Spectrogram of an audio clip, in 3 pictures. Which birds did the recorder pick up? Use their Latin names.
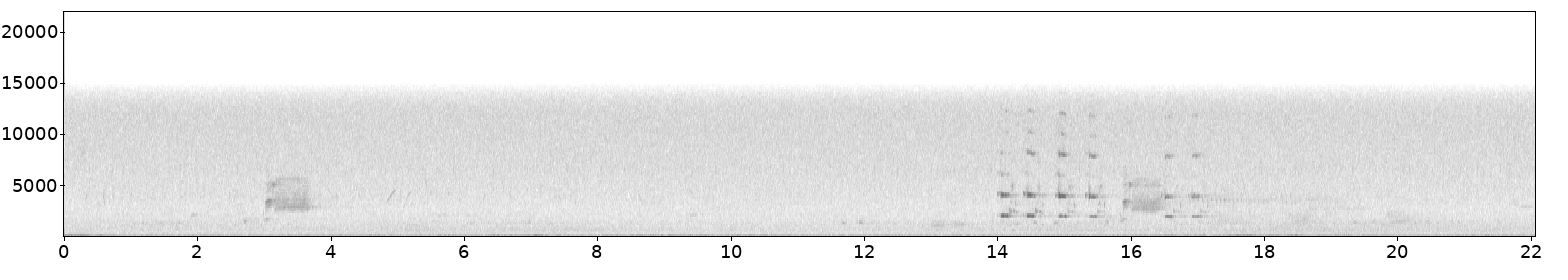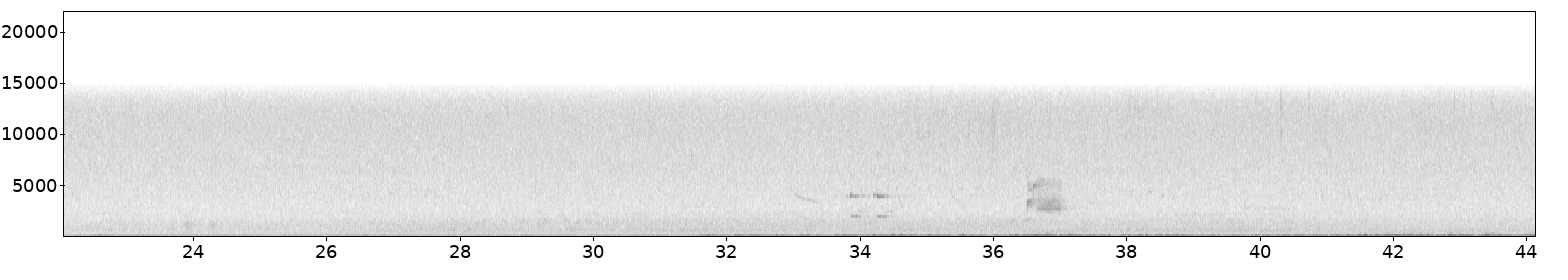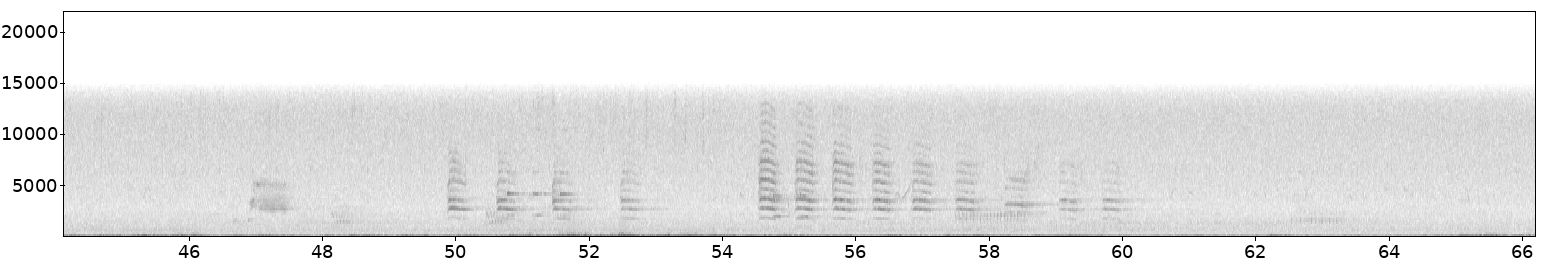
Agelaius phoeniceus, Corvus brachyrhynchos, Branta canadensis, Cyanocitta cristata, Melanerpes carolinus, unidentified bird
